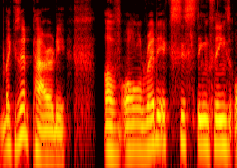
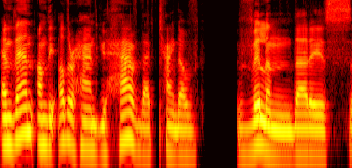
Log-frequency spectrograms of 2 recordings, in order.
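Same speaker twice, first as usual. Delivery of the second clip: ordinary talk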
